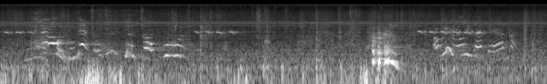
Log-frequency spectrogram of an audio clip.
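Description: Footsteps crunch in snow.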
